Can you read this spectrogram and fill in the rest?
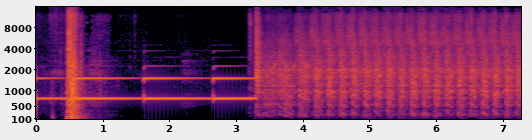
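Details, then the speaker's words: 1996 Ford Mustang, first start after winter storage (antifreeze found in oil): three dash chimes, then steady starter cranking without firing to prime oil, pressure gauge rising; cranking without starting to build oil pressure. "see both pressure goes right up that means they got all got oil pressure in the pump"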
